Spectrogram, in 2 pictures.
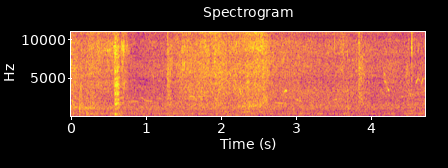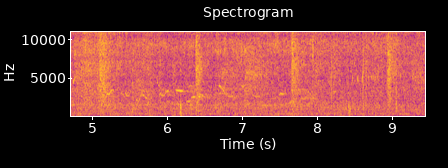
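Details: Queenless honey bee colony in a drone-laying hive, giving a continuous low, even buzzing drone over nearly ten seconds, with occasional faint clicks and soft knocks above the hum.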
